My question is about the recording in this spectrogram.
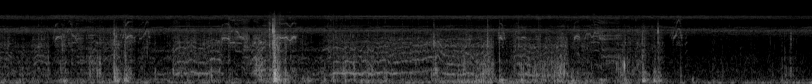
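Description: Electric RC rock crawler's motor and gears whining as it climbs over rock, the pitch wavering up and down, with scattered clicks and knocks of tires and chassis on stone. One sharp knock comes a little under three seconds in.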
